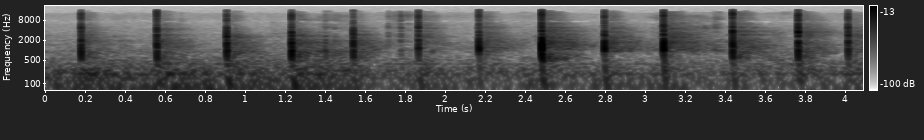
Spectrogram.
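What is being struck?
Small cardboard box tapped with acrylic nails.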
